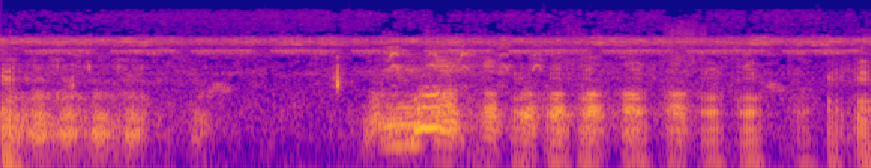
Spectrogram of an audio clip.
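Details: Hippopotamus in a loud groaning burst, followed by a steady run of rhythmic pulsed honks, about three to four each second, fading toward the end.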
